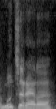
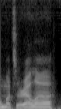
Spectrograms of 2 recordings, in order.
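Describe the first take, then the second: First: It is said in a New Jersey Italian-American way. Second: It is said in a standard American way.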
